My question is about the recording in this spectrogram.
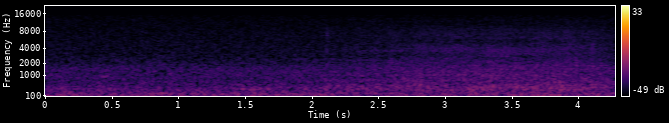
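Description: Faint steady hiss of room tone, with no distinct sound event.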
